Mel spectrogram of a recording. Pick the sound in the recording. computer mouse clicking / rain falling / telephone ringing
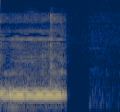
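telephone ringing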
